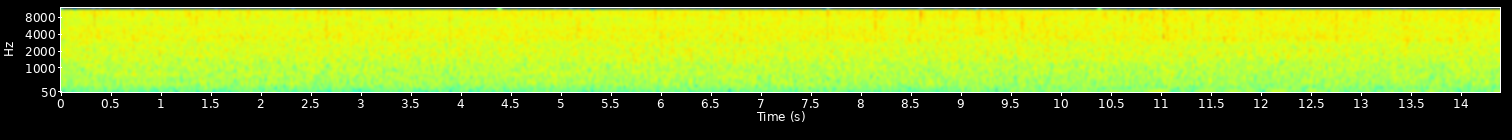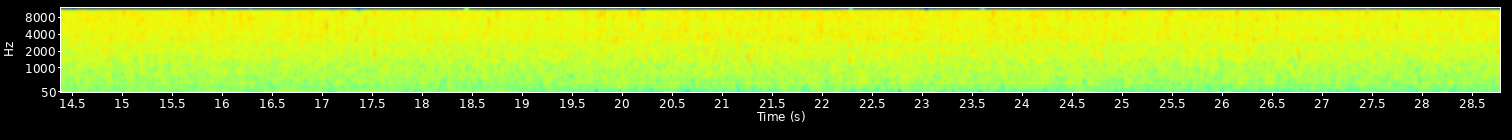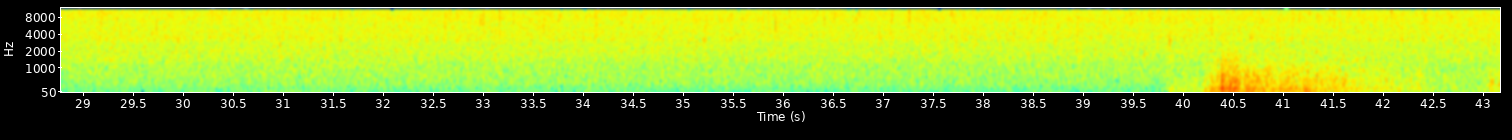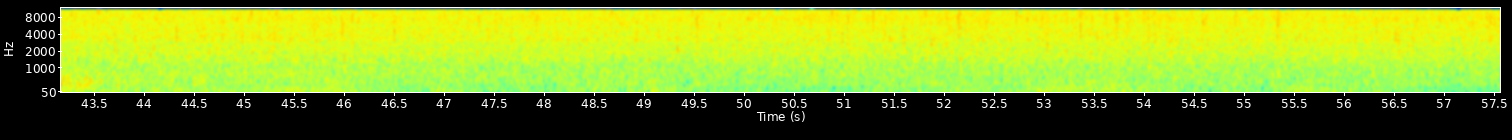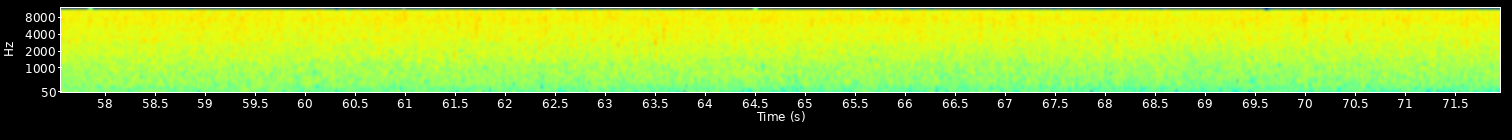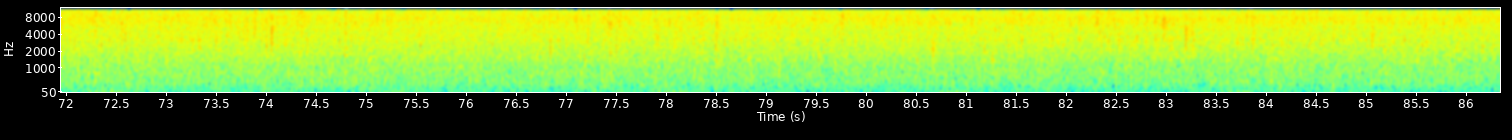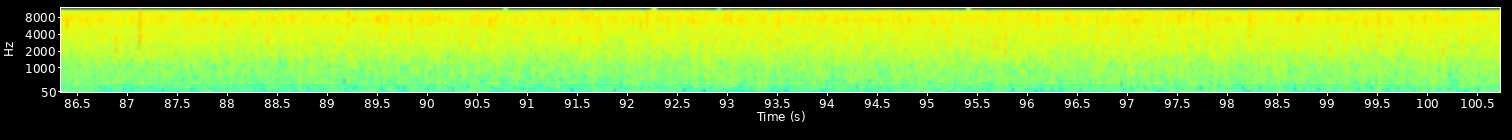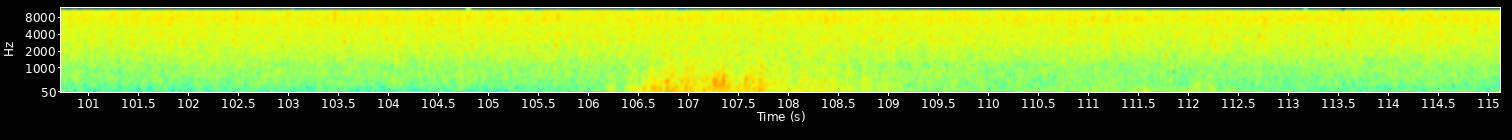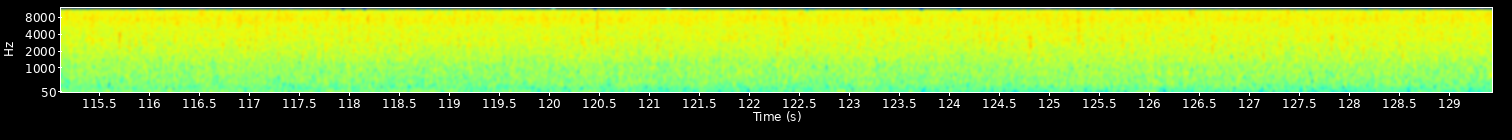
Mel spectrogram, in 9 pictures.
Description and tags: Rain with thunder
Rain with some thunderclaps in it.
rain, thunder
